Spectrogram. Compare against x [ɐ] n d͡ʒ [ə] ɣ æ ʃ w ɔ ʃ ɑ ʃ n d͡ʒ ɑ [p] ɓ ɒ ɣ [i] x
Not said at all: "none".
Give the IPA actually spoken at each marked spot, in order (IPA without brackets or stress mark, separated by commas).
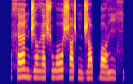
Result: æ, ʌ, p, i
